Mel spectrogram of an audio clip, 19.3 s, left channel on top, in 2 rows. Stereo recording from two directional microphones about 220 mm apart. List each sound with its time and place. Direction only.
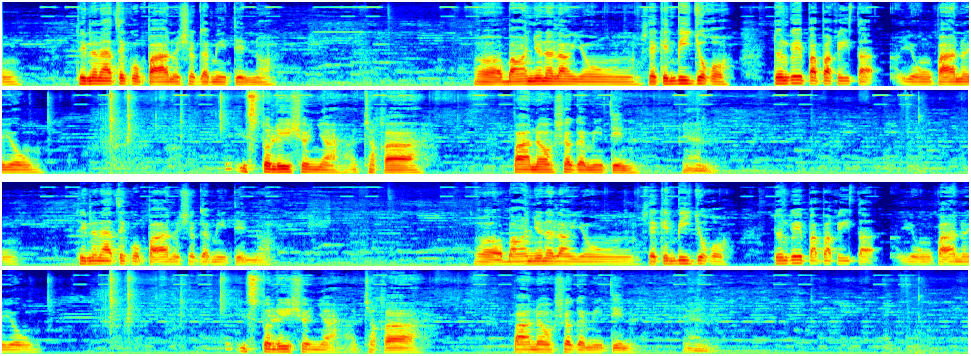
0.8 s speech: 50° left (ahead or behind)
4.7 s speech: 50° left (ahead or behind)
12.0 s speech: 50° left (ahead or behind)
